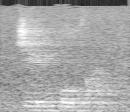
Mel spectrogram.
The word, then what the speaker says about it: Jehovah: Bacanya yang benar Jehovah. Walaupun saya bukan saksi Jehovah, tapi mereka benar dalam hal ini. Nah, ada kelompok Sulagi dan teman-temannya itu salah bilangnya Yahweh itu.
